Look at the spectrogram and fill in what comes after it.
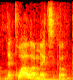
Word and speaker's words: Tequila: Brisbane, Australia, Innsbruck, Australia, Tecuahuala, how do you say that? Tecuala, Mexico. – Let me see it. – Tequila? – Tequila. – Tequila, Mexico.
